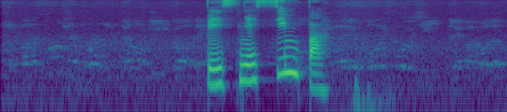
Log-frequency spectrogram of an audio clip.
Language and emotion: Russian, positive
